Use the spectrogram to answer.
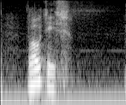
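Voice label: "Wotisch", Dutch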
